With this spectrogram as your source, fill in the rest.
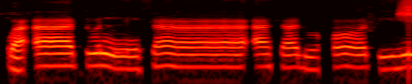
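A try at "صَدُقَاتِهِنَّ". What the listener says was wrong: Saduqa, bukan sadaqah. Saduqa.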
